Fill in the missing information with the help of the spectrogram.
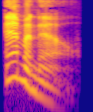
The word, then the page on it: ammonal: British English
